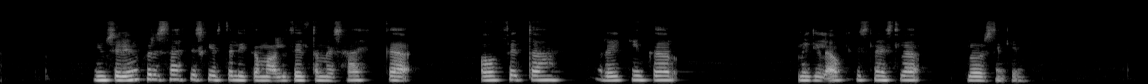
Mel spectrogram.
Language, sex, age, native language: Icelandic, female, 50-59, Icelandic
